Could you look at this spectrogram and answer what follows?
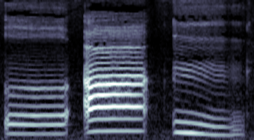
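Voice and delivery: L, A, ng as three isolated sounds, each held; sounded out. Shown as a demonstration. Teacher showing the sounds in long, sounded out. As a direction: draw out each sound of L, A, ng separately. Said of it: "L being L".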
